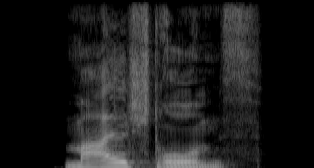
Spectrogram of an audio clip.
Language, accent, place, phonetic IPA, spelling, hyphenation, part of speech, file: German, Germany, Berlin, [ˈmaːlˌʃtʁoːms], Mahlstroms, Mahl‧stroms, noun, De-Mahlstroms.ogg
- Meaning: genitive singular of Mahlstrom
